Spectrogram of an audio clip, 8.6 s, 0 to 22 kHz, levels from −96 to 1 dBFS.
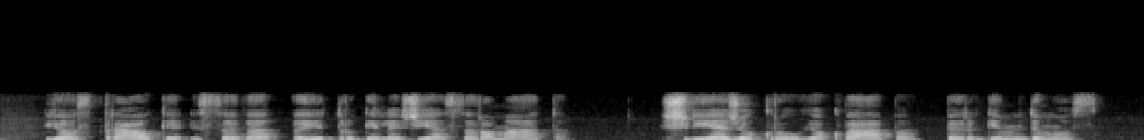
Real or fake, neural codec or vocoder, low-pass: fake; vocoder, 22.05 kHz, 80 mel bands, Vocos; 7.2 kHz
